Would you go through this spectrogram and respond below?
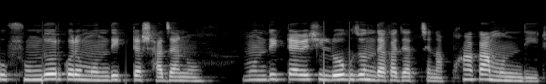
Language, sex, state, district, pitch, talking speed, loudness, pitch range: Bengali, female, West Bengal, Paschim Medinipur, 210 Hz, 140 wpm, -16 LUFS, 180-225 Hz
